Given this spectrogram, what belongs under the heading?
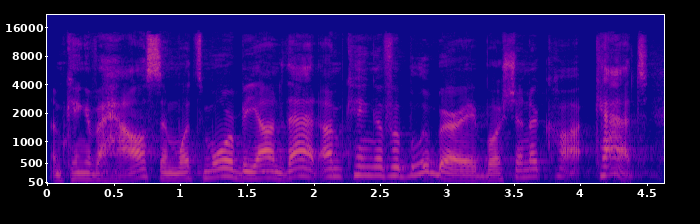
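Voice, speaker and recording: A man's voice: a little high, sing-song, normal speed, vocal fry, exaggerated voice. Yertle the Turtle, as a man puts him on. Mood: gloating. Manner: proud, bellowing declarations. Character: pompous boastful male turtle king, bossy. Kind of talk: storybook reading.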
